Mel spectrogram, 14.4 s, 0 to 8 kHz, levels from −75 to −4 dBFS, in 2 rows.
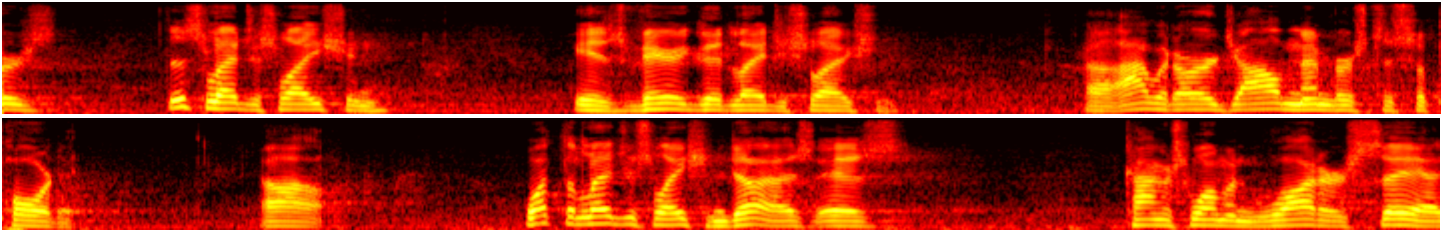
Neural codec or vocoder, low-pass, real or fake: codec, 44.1 kHz, 7.8 kbps, Pupu-Codec; 7.2 kHz; fake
